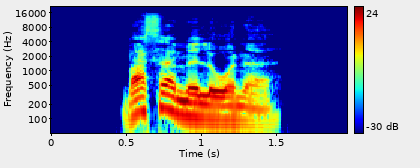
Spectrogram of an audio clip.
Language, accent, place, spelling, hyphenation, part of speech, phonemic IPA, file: German, Germany, Berlin, Wassermelone, Was‧ser‧me‧lo‧ne, noun, /ˈvasɐmeˌloːnə/, De-Wassermelone.ogg
- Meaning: watermelon (plant)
